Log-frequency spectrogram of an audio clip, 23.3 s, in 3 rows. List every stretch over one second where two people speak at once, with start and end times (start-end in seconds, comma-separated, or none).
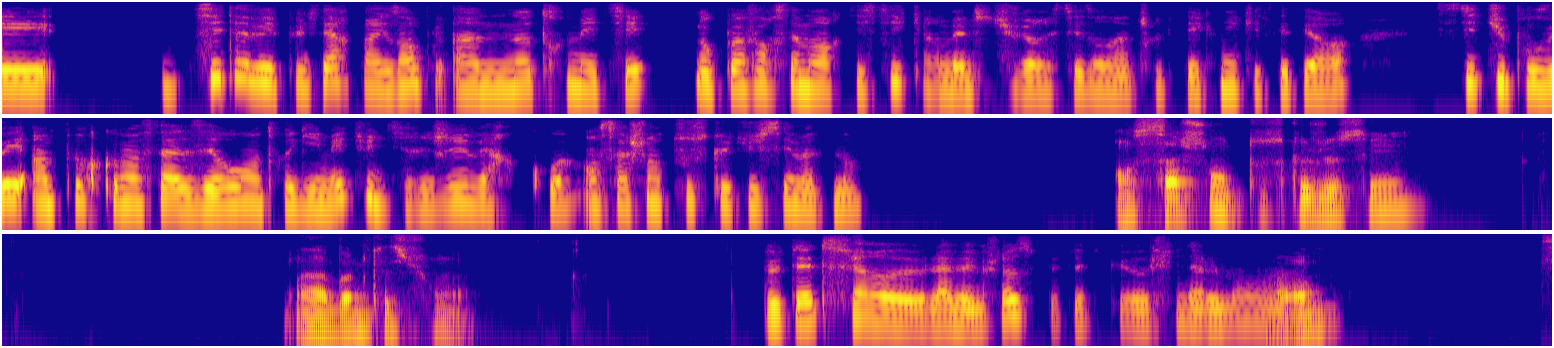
none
